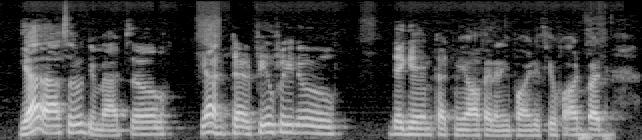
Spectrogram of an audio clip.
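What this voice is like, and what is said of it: Indian English accent. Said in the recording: “as you can see from my accent, born and brought up in India”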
